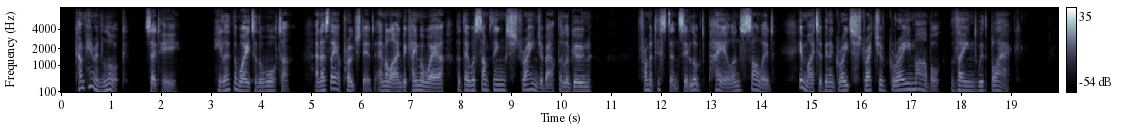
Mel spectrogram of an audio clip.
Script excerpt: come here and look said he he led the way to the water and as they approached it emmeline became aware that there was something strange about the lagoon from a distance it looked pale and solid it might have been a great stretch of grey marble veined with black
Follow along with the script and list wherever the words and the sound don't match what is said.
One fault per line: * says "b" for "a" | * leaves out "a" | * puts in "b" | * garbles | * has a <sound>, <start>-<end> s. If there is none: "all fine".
all fine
